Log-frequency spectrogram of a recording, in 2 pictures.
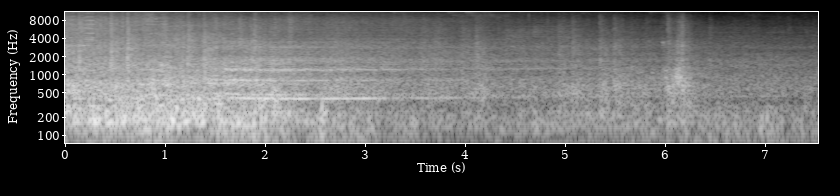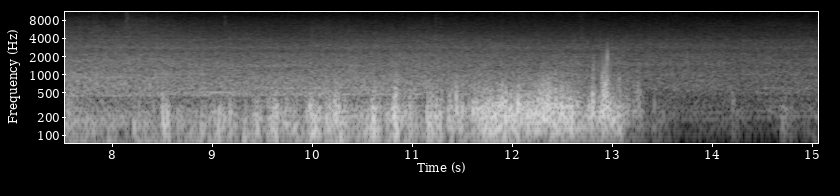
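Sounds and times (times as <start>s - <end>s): train wheels on rails: 0.0s - 11.4s
train passing: 0.0s - 15.0s.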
